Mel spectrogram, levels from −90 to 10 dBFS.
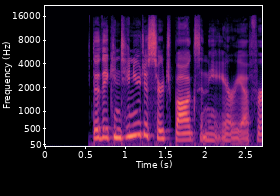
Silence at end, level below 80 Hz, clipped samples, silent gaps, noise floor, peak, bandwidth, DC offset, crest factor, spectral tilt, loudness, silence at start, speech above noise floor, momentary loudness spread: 0 s; -58 dBFS; under 0.1%; none; under -90 dBFS; -8 dBFS; 17 kHz; under 0.1%; 16 dB; -2.5 dB/octave; -23 LUFS; 0.6 s; over 67 dB; 11 LU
